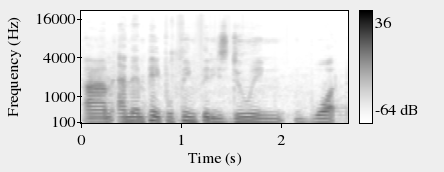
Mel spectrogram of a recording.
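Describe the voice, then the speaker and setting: A man's voice: medium pitch, little pitch movement, moderate pace, a little mellow. A man hosting a podcast in casual, slangy chat, swearing freely. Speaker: podcast host. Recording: echoey room with long reverb.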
